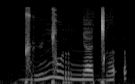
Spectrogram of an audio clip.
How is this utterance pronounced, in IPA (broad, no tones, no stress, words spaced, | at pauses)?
ɡ͡ǁyŋ͡ǀur ɲɛɡ͡ǀəʔ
